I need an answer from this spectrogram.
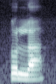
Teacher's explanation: লাম সহজ মাখরাজ জিহ্বার আগা উপরের দাঁতের গোড়ায়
